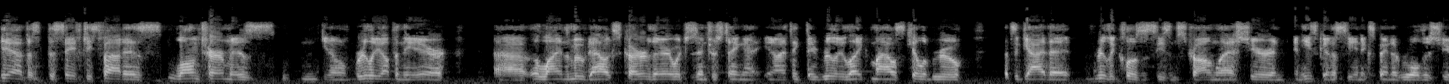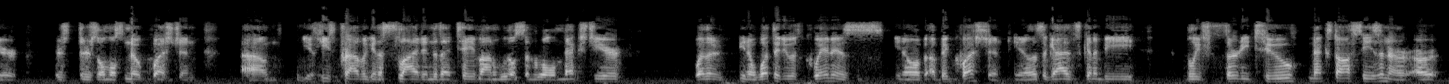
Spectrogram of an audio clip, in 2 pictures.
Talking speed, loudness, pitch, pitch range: 225 wpm, -18 LUFS, 120 Hz, 110-125 Hz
